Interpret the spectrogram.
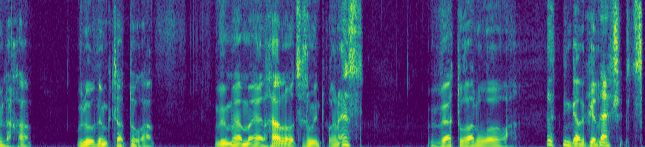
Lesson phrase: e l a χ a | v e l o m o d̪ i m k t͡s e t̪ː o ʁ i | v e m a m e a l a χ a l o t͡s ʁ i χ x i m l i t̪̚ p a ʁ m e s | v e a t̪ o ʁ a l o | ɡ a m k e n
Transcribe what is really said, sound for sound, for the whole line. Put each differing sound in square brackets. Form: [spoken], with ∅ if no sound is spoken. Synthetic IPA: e l a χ a | v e l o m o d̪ i m k t͡s [a] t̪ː o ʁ [a] | v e m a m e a l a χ a l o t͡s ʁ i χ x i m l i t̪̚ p a ʁ [n] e s | v e a t̪ o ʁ a l o | ɡ a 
